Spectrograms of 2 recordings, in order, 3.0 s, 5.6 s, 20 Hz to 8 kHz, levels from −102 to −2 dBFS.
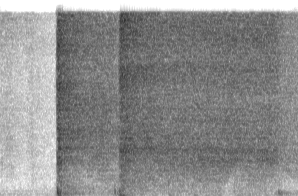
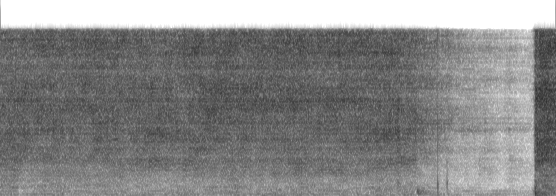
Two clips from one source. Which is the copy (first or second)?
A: second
